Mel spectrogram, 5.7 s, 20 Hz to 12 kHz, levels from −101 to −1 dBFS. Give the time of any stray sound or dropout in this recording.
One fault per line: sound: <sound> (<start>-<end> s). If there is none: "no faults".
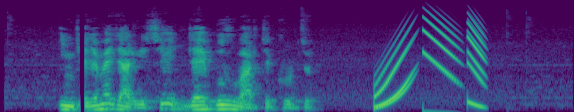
sound: dropout (0.8-0.8 s)
sound: chirp (3.7-4.9 s)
